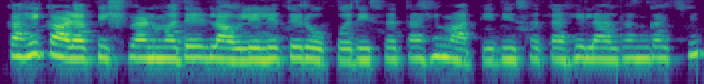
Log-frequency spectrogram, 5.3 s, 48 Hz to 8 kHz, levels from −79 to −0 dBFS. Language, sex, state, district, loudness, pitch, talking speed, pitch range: Marathi, female, Maharashtra, Mumbai Suburban, -19 LUFS, 230 Hz, 145 wpm, 220-235 Hz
